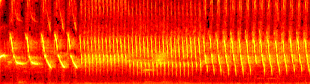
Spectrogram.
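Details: Agitated canary in a cage singing: rapid, evenly repeated high chirped notes form fast trills that sweep and shift pitch, with a drop at about four seconds into steeply falling repeated notes.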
